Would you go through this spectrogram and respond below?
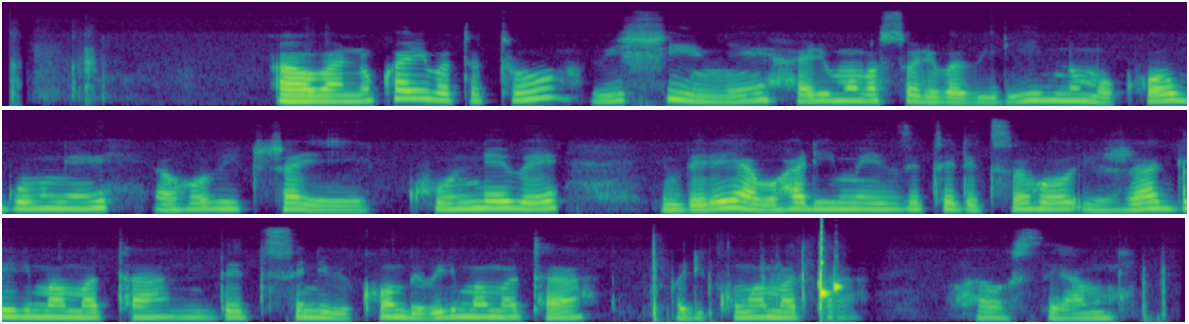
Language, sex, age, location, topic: Kinyarwanda, female, 18-24, Huye, finance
